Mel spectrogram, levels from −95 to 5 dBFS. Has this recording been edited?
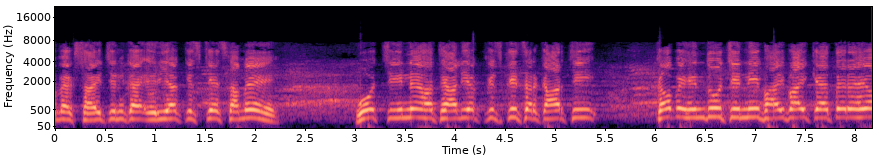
no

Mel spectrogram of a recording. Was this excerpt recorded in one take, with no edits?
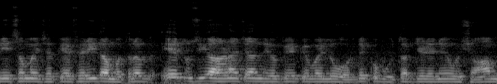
yes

